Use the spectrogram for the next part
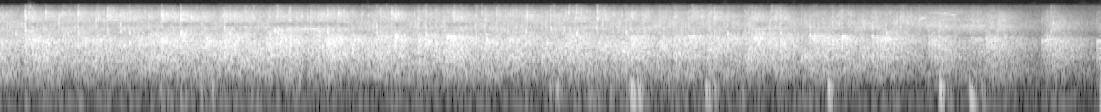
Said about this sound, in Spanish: Si va a aplaudir, aplauda bien. Si no...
